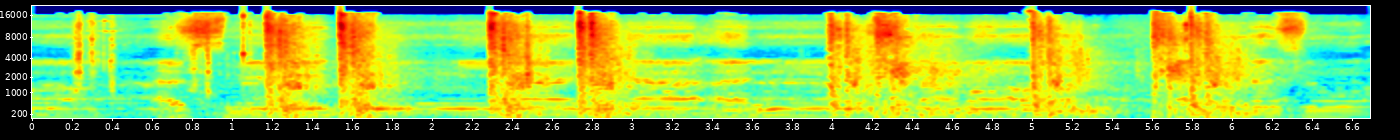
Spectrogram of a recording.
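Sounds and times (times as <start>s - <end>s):
gunfire from soldiers in training shooting at raised targets: 0.2s - 3.3s, 4.0s - 6.5s.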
